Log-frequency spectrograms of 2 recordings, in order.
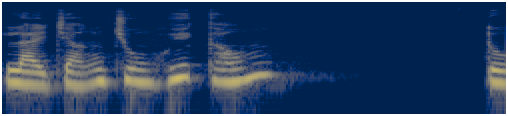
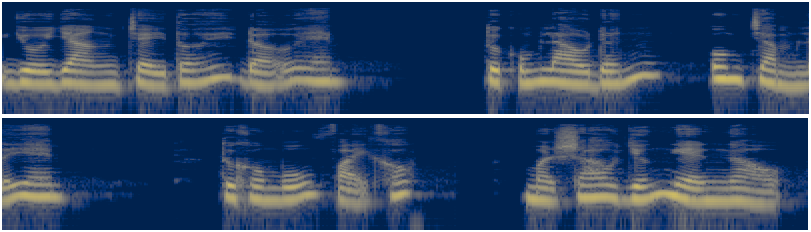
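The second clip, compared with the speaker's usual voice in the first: usual speaking voice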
